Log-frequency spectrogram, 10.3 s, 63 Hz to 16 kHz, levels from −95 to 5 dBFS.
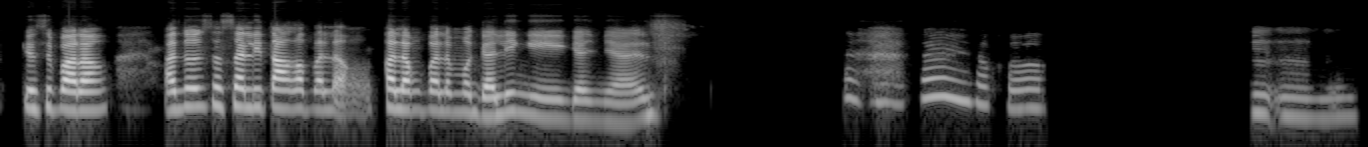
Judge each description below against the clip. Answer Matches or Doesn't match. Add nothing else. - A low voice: Doesn't match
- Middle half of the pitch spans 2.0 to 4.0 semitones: Doesn't match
